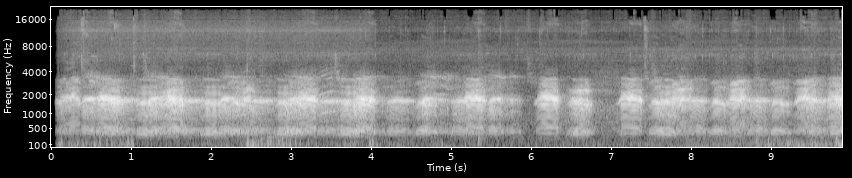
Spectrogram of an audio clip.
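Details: A frog calling: loud, harsh, nasal croaks repeated in rapid bursts, roughly two to three per second, with brief pauses between groups.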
